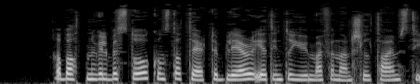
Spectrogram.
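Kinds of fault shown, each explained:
WMA compression: The whole clip has a ringing, washy texture, with a hiss that swells and fades along with the speech. That points to a transform codec at a low rate, likely WMA at something like 48 kbps. Content stops near 19.9 kHz.
pre-echo: From about 1.27 to 1.32 s, a smear of hiss leads into a sharp attack by roughly 45 ms. The codec spread noise meant for the loud onset back over the quiet moment before it, so the attack sounds soft.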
